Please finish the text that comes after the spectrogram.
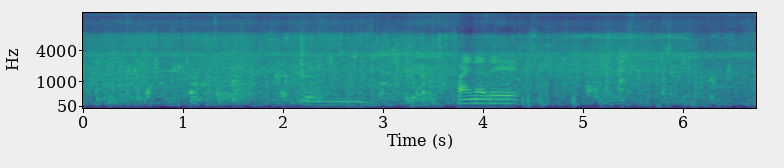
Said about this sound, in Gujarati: જોરદાર વરસાદ છે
